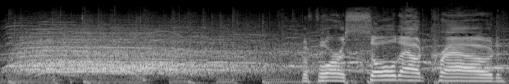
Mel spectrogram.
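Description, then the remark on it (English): A large sold-out audience at the Bell House in New York cheers and whoops loudly for a few seconds, a dense roar of voices, before a single voice starts speaking over the fading crowd noise. “We're live at the Bell House in New York before a sold-out crowd.”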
